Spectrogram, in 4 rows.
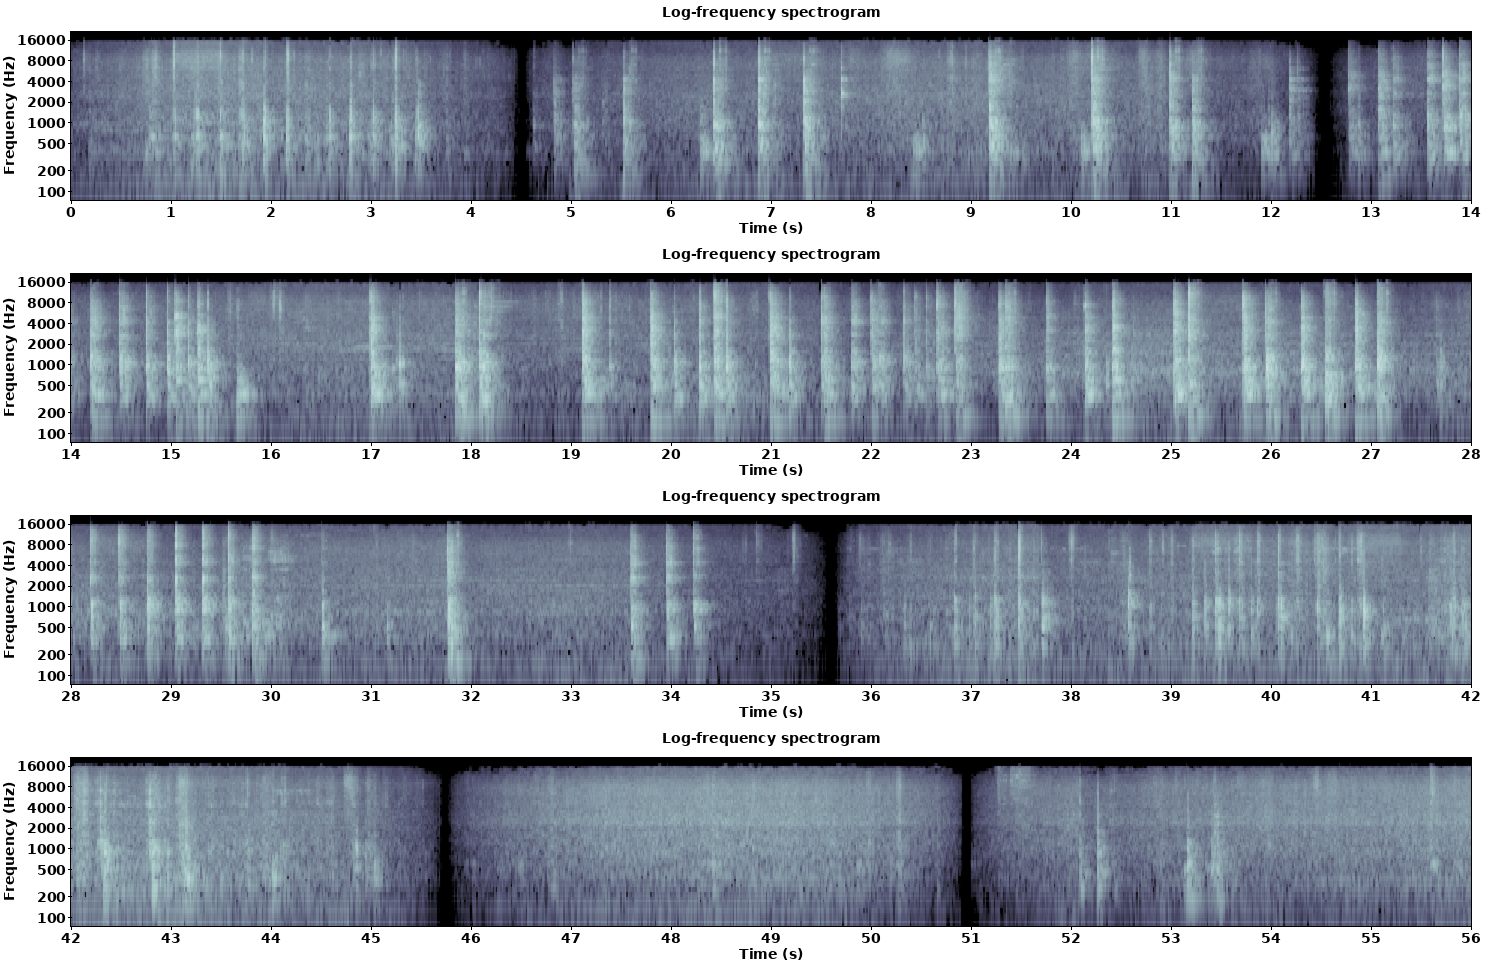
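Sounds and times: hammer striking chisel into wood: 0:12.8 - 0:15.5, 0:19.1 - 0:27.3, 0:28.2 - 0:30.7, 0:33.6 - 0:34.4.

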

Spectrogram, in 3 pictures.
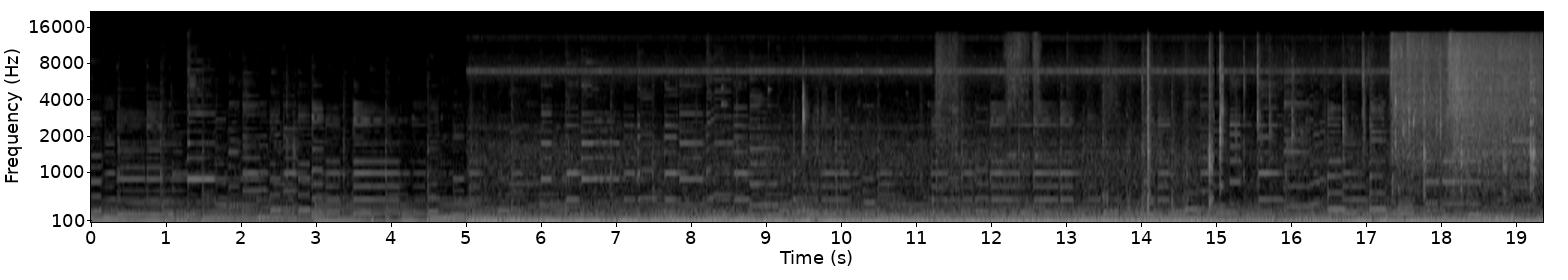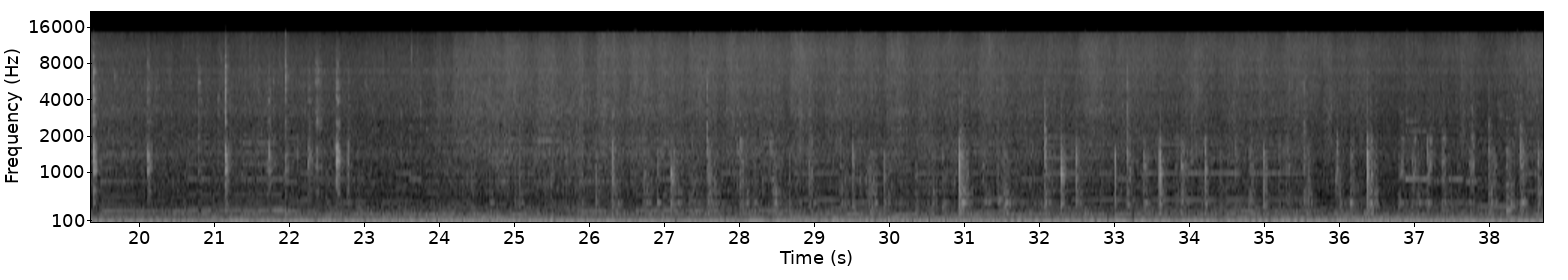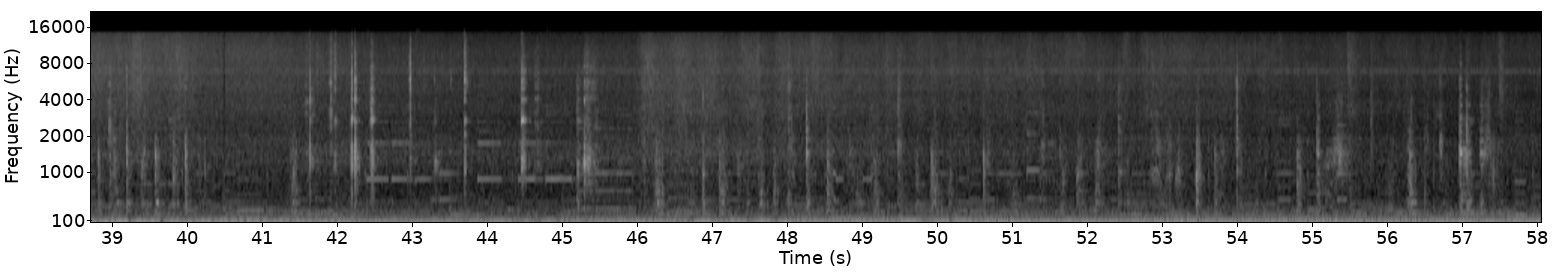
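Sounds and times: ginger and garlic frying in oil: 0:05.0 - 0:58.0
wooden spatula scraping a pan: 0:17.4 - 0:40.4, 0:45.2 - 0:57.6.

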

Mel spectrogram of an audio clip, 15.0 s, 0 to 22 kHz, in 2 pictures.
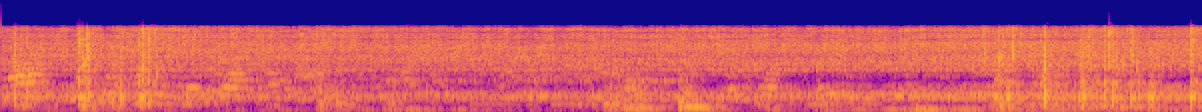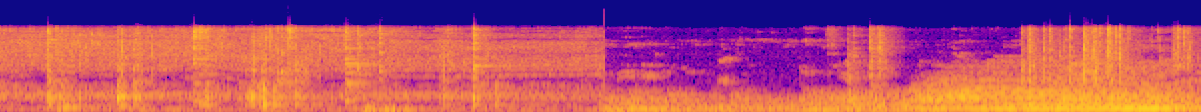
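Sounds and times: oil sizzling: 0:00.0 - 0:11.3, 0:12.7 - 0:15.0
shells clacking in metal pot: 0:06.1 - 0:10.8.

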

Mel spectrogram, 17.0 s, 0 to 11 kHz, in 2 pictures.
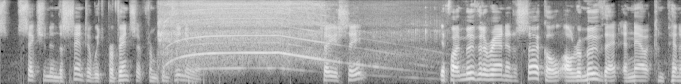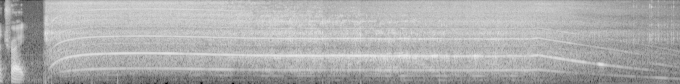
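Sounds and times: angle grinder whining: 0:02.0 - 0:05.7, 0:09.1 - 0:17.0.

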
